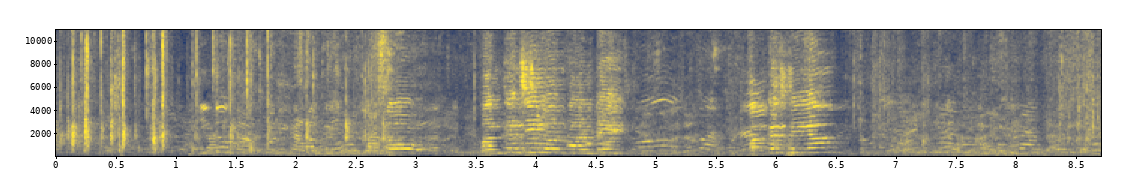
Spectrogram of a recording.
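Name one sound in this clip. A crowd of men and women sings together loudly in a large room.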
